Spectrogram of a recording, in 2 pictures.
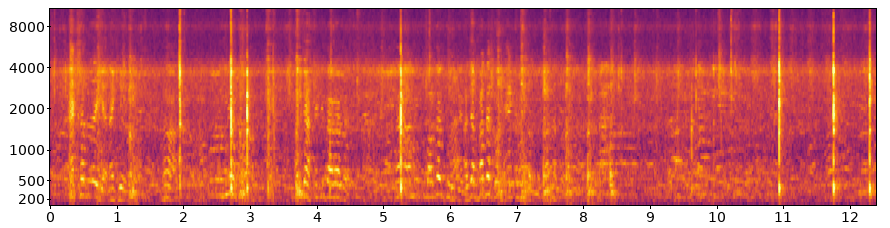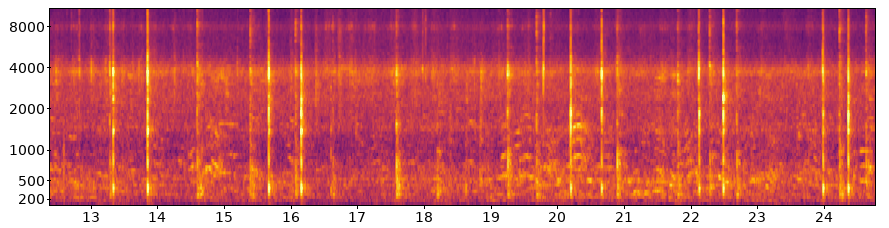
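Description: A knife chops and taps sharply on a wooden block.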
